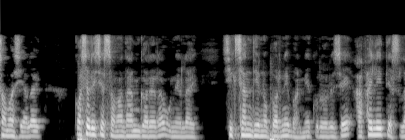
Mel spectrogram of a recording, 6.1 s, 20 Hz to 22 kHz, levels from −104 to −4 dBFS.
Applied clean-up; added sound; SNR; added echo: classical method Wiener filter.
